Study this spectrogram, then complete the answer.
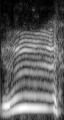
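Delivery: high, loud "ooh" of nerves; mock anxious squeal. Actor recalling panic at landing the main character, high anxious squeal. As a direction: squeal it like a nervous reaction retold. Retold anxious reaction to role.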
